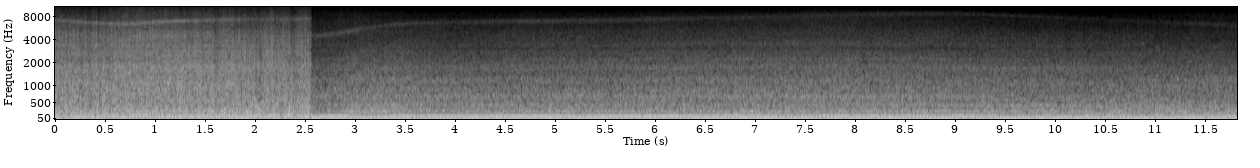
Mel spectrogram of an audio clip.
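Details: Ford 7.3 PowerStroke diesel, first start after new KC turbo, downpipe only, Full Force up pipes, Irate plenums, oil crossover kit and fuel bowl reseal: deep even idle with steady turbo whistle, no knocks; much stronger, idle changed, owner guesses the crossover tube; normal.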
